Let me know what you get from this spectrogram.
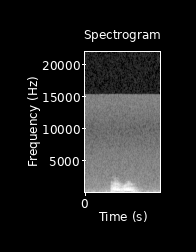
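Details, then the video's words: A pet dog, a female, barks at her owner: one short, harsh bark lasting about half a second, with silence before and after. "Everytime she barks at me"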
